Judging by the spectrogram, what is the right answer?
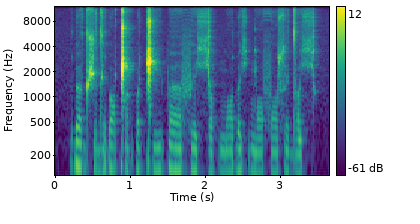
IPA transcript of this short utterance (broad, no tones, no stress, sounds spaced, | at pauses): ɗ ə d ʃ ɪ d ɪ ɗ ɔ ǁ ʌ k͡p ə ǁ i p ɜ f ɪ ç ʌ p ŋ͡m ɔ ɗ ə ç ŋ͡m ɔ f ɔ ɬ ɪ d ʌ ç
